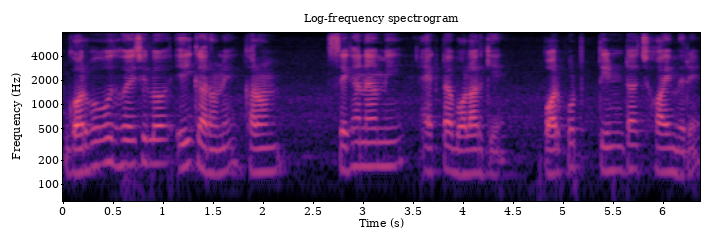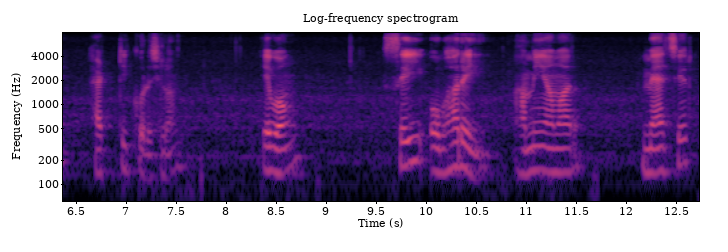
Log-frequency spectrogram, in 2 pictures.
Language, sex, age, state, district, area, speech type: Bengali, male, 18-30, West Bengal, Nadia, rural, spontaneous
